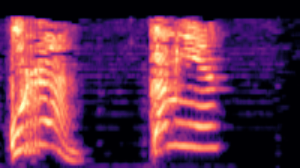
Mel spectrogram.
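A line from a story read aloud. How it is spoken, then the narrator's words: Shout. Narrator (Russian): как крикну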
